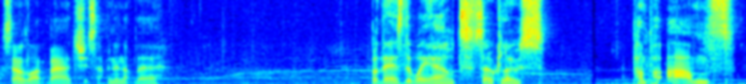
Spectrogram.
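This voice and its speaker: A man's voice: mid-range voice, sing-song, slow, long pauses, fairly bright tone, a little hiss or hum. A man commenting on a horror game as he plays it, jumpy, swearing often and laughing nervously. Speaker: VR gameplay channel host. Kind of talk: live gameplay commentary. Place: home room, playing on the floor.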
